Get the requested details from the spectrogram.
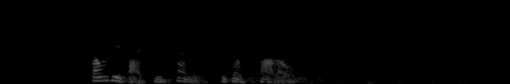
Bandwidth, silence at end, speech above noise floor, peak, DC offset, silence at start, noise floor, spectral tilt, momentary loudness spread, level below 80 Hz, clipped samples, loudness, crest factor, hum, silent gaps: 7 kHz; 0.4 s; over 35 dB; -36 dBFS; under 0.1%; 0.9 s; under -90 dBFS; -7.5 dB/octave; 9 LU; -82 dBFS; under 0.1%; -56 LUFS; 22 dB; none; none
